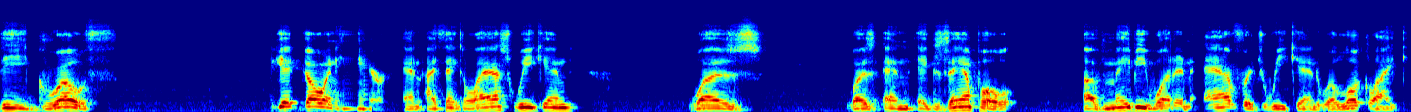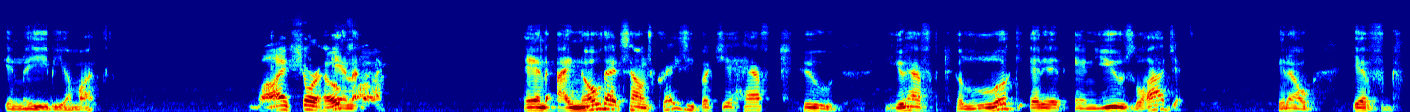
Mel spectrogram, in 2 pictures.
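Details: Self-reported speech impediment of unspecified type in a man; speech impediment.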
